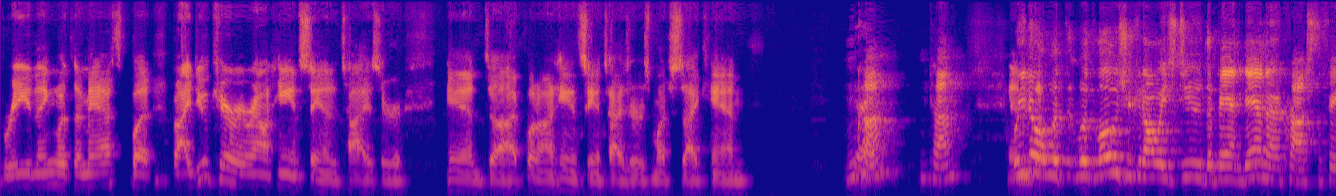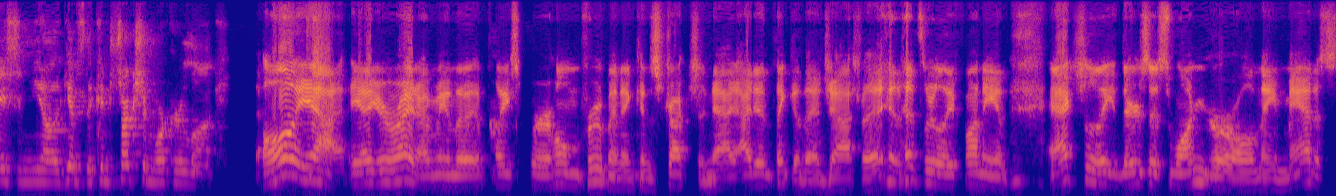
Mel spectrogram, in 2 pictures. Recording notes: Thanks to Zoom we were able to connect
